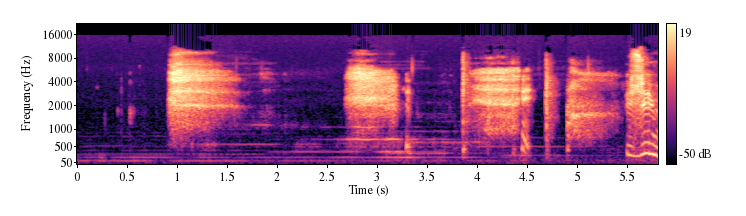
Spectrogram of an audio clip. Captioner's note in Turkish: Sesli sigara dumanı üfleme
